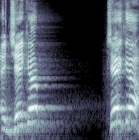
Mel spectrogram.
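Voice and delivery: very high, loud, carrying yell. Cutting off a discussion, speaker calls out for jacob, yelling. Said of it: "you don't have to yell".

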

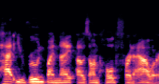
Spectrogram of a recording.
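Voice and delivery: ordinary delivery

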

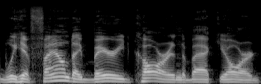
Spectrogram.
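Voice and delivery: plain

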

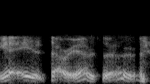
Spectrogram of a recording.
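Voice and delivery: goofy, try-hard radio announcer, high and raspy. Mocking an old radio clip's crazy guy trying to be funny: imitating Harry Harrison. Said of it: "this crazy guy trying to be funny".

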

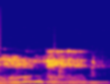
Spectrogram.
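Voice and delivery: eerie, ghostly, spooky voice. Urged by a partner to call ellen from the foot of the stairs: spooky voice. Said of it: "in a spooky voice".

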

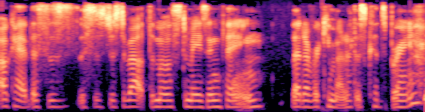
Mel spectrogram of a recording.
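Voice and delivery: ordinary talk

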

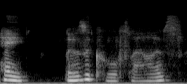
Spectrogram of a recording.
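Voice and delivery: very soft, hushed, creepy murmur. Re-enacting a scene staring at Kimberly, in a put-on creepy quiet voice. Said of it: "talk quietly and very creepily".

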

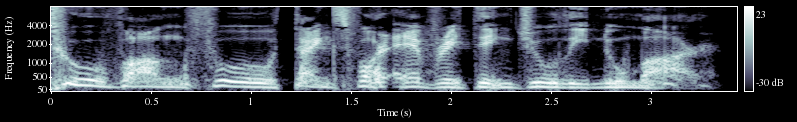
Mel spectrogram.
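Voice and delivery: put-on Russian accent. Asked to give it a try, saying a title, Harrison Ford Russian accent. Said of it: "in my Harrison Ford Russian accent".

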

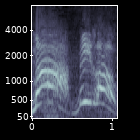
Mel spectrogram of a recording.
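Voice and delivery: put-on yell with heavy growl. Showing how the yell at Mom should sound, imitating a growling yell. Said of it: "But a little more growl".

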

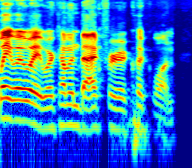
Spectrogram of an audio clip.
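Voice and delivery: usual speaking voice

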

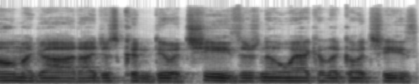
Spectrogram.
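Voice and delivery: ordinary talk, nothing marked

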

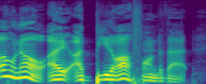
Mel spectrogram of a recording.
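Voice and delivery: ordinary talk

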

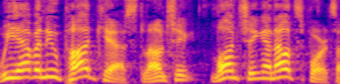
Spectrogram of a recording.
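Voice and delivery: mock broadcast announcer voice. Promoting a new podcast on the network: put-on announcer voice. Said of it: "Bear with me as I put in my announcer voice for this one".

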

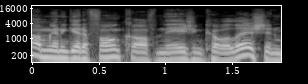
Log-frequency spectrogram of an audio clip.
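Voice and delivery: plain

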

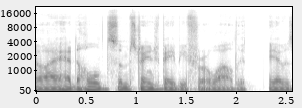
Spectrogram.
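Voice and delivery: down, dejected, low, soft sad voice. Just talking to listeners, sounding sad. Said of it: "You sound sad just talking".

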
